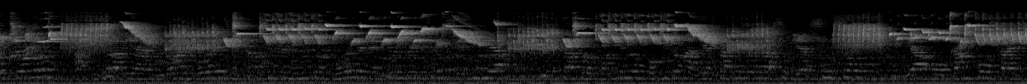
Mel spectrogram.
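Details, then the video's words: Caged goldfinch hybrid, a cross of white-throated and white-collared goldfinch, singing a fast, varied twittering song of high sweet whistles, buzzy notes and rapid trills, with brief pauses and faint background voices. "Mixto de jilguero garganta blanca y collar blanco"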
